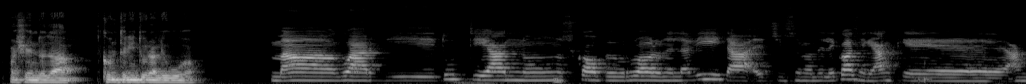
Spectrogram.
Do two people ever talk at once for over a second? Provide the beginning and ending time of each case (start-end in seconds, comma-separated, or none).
none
